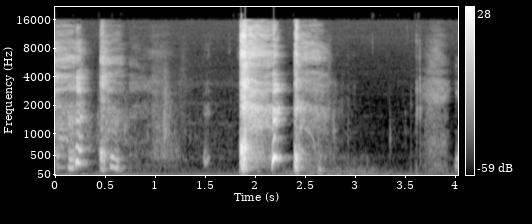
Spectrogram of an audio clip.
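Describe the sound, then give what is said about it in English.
A person coughs repeatedly in two bursts: a couple of quick coughs, a pause, then three harsher, louder coughs close together, followed by quiet breathing. Clear, with no talking. “Watch me, I'm going to cough.”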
